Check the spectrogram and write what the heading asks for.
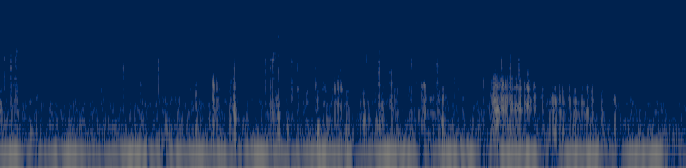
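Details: Stomach noises from an adult woman: rumbling, growling tummy sounds described as hunger pains, recorded as ASMR with the recorder close to her belly; borborygmi.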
